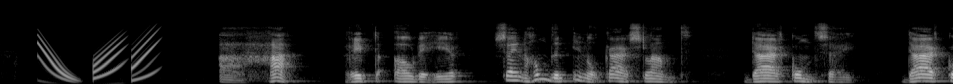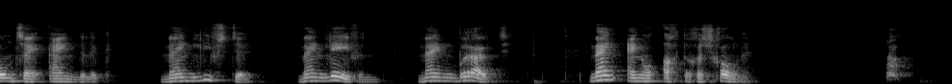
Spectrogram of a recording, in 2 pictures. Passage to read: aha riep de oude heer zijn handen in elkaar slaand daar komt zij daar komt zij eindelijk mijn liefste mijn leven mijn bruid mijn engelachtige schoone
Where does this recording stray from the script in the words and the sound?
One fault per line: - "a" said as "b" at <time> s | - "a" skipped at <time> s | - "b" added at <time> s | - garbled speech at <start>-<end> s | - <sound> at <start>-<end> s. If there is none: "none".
- chirp at 0.4-1.6 s
- bark at 18.4-18.7 s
